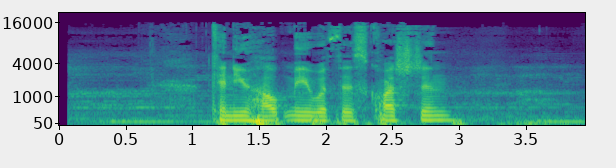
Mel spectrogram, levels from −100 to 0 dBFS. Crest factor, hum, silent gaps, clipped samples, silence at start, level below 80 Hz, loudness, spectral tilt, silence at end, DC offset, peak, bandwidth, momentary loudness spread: 18 dB; none; none; under 0.1%; 0.05 s; -30 dBFS; -16 LUFS; -5 dB/octave; 0 s; under 0.1%; 0 dBFS; 16.5 kHz; 21 LU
